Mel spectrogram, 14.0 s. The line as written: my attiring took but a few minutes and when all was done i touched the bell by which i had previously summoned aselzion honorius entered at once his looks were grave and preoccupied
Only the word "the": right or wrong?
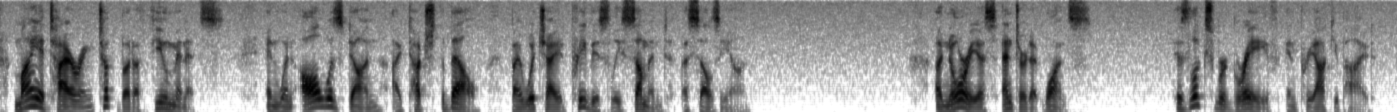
right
